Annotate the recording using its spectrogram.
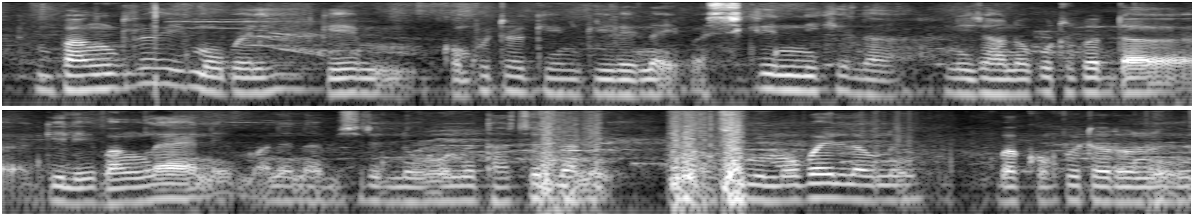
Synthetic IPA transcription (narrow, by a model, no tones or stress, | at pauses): baŋdɾajmobajlɡemkompjutɐɾɡemɡilɯjna̰jba̰skɾinːikʰela | nizanɔkɔtʰukada̰ɡilibaŋlaja̰nḭma̰nenʔa̰bisiɾenuo̰nɯtʰaɾt͡ʃɯɾnanɯ̰j | sinimobajlːawnɯj | bakomputɐɾɔnɯ̰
